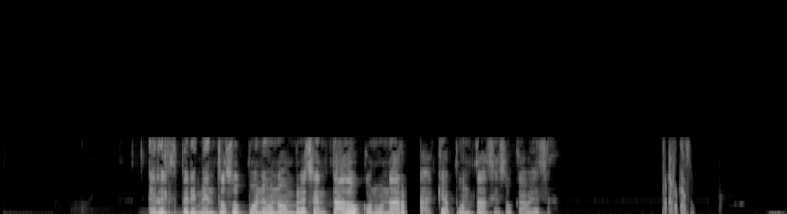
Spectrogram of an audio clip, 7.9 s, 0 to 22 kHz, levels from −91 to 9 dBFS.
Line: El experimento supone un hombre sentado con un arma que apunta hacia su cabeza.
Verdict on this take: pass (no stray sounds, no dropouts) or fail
fail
